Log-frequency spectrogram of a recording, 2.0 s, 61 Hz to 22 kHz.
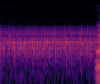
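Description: Yaesu FRG-7 communications receiver on the 10 m band putting out pulsating interference noise, with a faint steady tone in the background: a weak useful signal buried in the noise while the NR-1 noise blanker is still switched off.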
